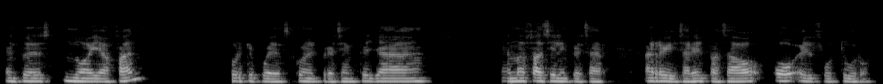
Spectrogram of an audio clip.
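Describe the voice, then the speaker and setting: A man teaching an online language lesson, patiently repeating words slowly for his students. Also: mid-range voice, flat delivery, warm tone, lo-fi sound. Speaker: Spanish teacher.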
